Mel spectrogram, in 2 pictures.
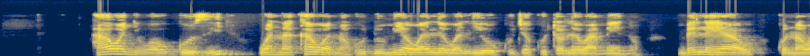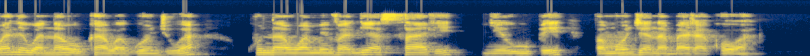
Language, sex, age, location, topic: Swahili, male, 18-24, Kisii, health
